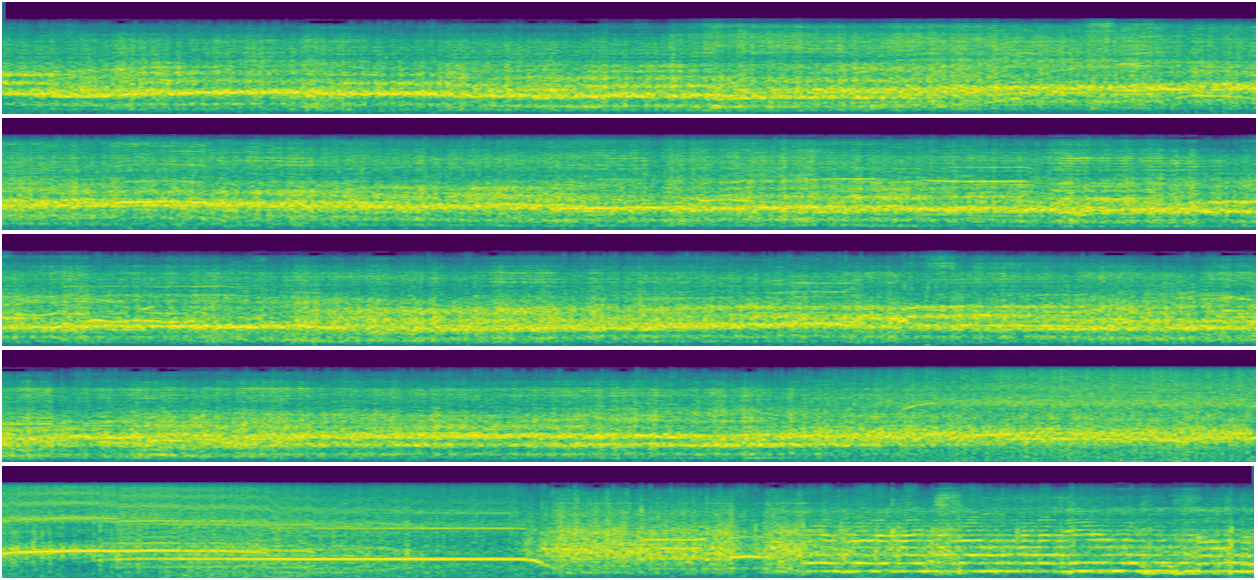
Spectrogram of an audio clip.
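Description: A huge stadium crowd singing and cheering together, heard from within the audience. Near the end a single steady held tone rises above the crowd for about two seconds.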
